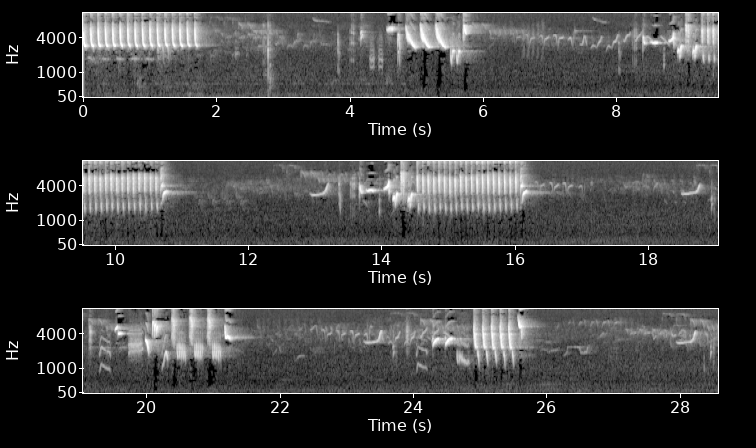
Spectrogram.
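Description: A small songbird singing: about six trilled phrases of very rapid notes, each lasting one to two seconds and coming every four or five seconds, with short single chirps between them.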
